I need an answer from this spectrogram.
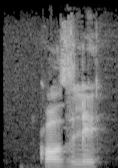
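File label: "коз ли", Komi-Zyrian, male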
